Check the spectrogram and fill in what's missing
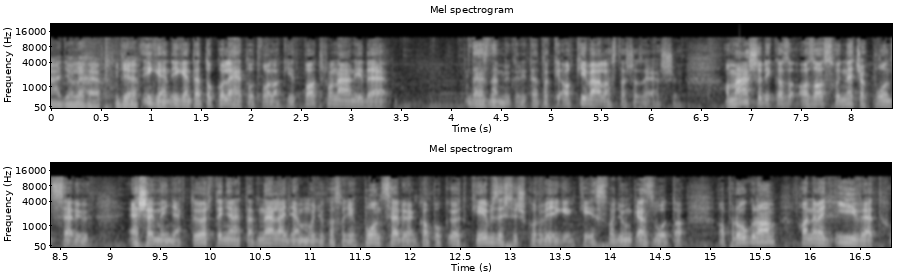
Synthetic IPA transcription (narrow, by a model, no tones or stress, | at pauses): aːɟɒlɛɦɛt̪uɟɛiɡɛnʔiɡɛnt̪ɛɦaːt̪ɒkːo̞rlɛɦɛt̪o̞t̪ʋɒlʔɒ̰kit̪pɒt̪ro̞naːlnid̪ɛ | d̪ɛɛznɛmːyːkød̪ik̚t̪ɛɦːt̪ɒkɒkivaːlɒst̪aːʃɒzɛ̰lʃø̰ː | ɒmaːʃo̞d̪ikɒɒ̰zɒsho̞ɟnɛt͡ʃɒk̚po̞nt̪sɛɾyː | ɛʃɛmeːɲɛk̚t̪ø̞rt̪eːɲːɛnɛkt̪ɛɦːt̪nɛlɛɟɛmmo̞ɲɟukɒsho̞ɟeːnpo̞nt̪sɛɾyɛŋkɒpo̞kø̞t̪keːbzeːʃt̪eːʃɒ̥kːo̞rveːɡeːŋkeːsʋɒɟuŋkɛzʋo̞lt̪ɒːpro̞ɡrɒm | hɒnɛmɛɟːiːvɛt̪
